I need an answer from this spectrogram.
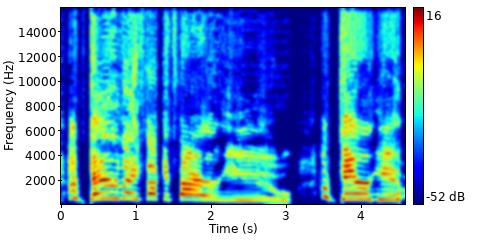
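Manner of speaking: high, slow, hammed-up indignant shriek; mock outrage. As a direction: overplay her shocked fury, stretching each how dare. Mocking her outrage.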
